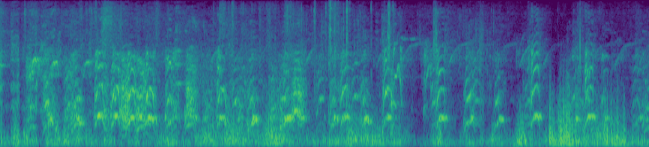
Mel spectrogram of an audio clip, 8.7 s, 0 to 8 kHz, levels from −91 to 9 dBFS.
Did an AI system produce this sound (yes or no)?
yes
